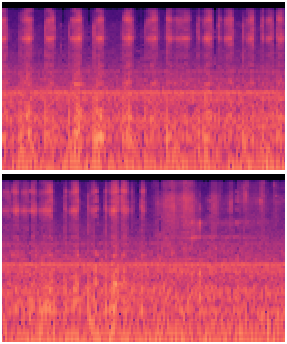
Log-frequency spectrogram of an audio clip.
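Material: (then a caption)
Paper. A graphite pencil makes many quick hatching strokes across a white sheet of paper, producing a steady, dry scratching. Each short stroke adds a soft, bright rasp over a low, continuous rustle, and the strokes run together at an even, quiet level throughout.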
